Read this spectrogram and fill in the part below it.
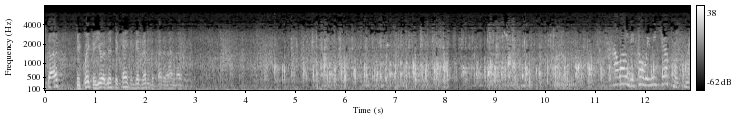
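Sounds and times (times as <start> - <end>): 
speech: 0.0 - 3.6, 11.5 - 12.9
horse hooves pulling a buckboard wagon: 3.5 - 12.9
buckboard wagon wood rattling: 4.2 - 12.9.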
